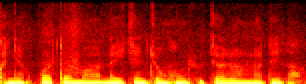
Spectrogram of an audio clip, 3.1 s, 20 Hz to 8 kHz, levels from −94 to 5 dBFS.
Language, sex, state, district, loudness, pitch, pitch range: Wancho, female, Arunachal Pradesh, Longding, -10 LUFS, 185 Hz, 175-195 Hz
